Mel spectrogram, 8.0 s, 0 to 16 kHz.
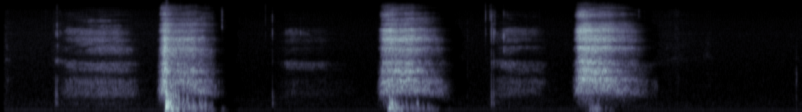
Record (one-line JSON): {"exhalation_length": "8.0 s", "exhalation_amplitude": 32768, "exhalation_signal_mean_std_ratio": 0.25, "survey_phase": "beta (2021-08-13 to 2022-03-07)", "age": "45-64", "gender": "Female", "wearing_mask": "No", "symptom_runny_or_blocked_nose": true, "symptom_onset": "13 days", "smoker_status": "Never smoked", "respiratory_condition_asthma": false, "respiratory_condition_other": false, "recruitment_source": "REACT", "submission_delay": "6 days", "covid_test_result": "Negative", "covid_test_method": "RT-qPCR", "influenza_a_test_result": "Negative", "influenza_b_test_result": "Negative"}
